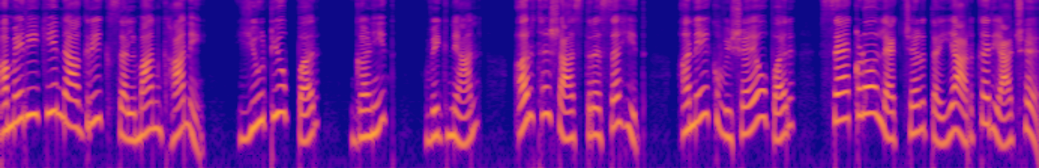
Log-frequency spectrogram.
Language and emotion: Gujarati, neutral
